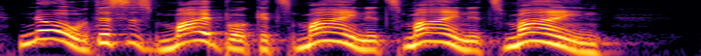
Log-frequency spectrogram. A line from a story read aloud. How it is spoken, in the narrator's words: Shrug wrapped his arms around the book and shouted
